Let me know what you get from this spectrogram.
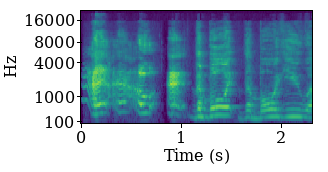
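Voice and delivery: laughing through the words. Real, not acted. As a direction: breaks up laughing mid-line. GM laughing in character.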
